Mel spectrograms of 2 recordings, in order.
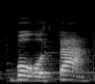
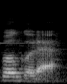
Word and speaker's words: Bogotá: Also, it's Bogotá, not Bogota or any other thing.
